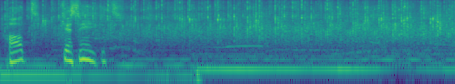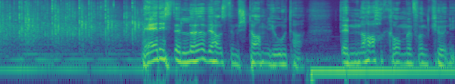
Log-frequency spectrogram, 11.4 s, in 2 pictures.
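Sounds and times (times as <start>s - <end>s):
large audience applause: 0.0s - 8.0s
speech: 0.1s - 1.7s, 7.5s - 11.3s.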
